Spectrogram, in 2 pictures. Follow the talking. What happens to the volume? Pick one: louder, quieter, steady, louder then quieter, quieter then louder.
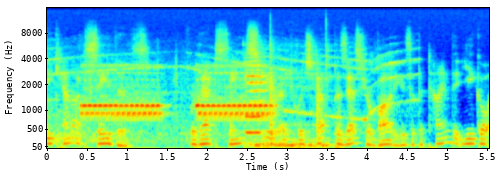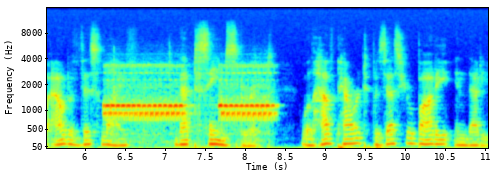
steady.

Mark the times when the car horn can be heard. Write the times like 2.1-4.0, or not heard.
2.5-3.6.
